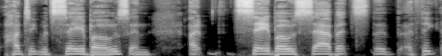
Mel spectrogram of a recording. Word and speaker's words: sabot: Prince French pronunciation the the proper French pronunciation is Sabo uh hence sabotage but yes if you want to americanize it because two world wars sabotage so sabbot uh yeah you can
